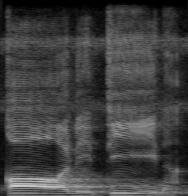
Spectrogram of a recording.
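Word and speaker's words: قَانِتِينَ: ഖാ heavy ലെറ്ററാണ് ഖാഫ്. ഖാനിതീന. ഖാ എന്ന് പറയാതെ ഖാനിതീന എന്ന് പറയണം.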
